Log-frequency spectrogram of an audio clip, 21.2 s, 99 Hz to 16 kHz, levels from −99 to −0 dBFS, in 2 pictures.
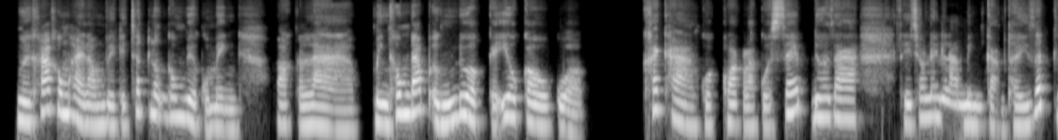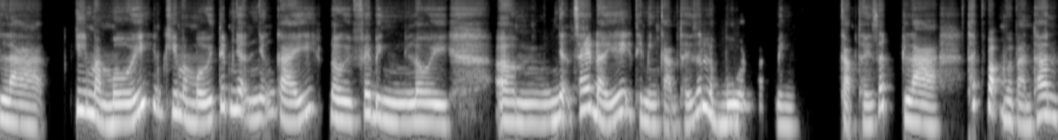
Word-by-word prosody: người 205 -3 +2
khác 290 +8 +3
không 275 -3 +4
hài 215 -7 +1
lòng 175 -1 0
về 180 -1 -1
cái 170 - -5
chất 285 +4 -4
lượng 240 -3 -1
công 235 -1 -1
việc 205 -5 +1
của 150 - -6
mình, 155 -1 -3 0.4
hoặc 180 -2 -5
là 165 -3 -1 0.2
mình 185 -2 +4
không 260 +7 +4
đáp 285 +2 +5
ứng 190 +2 +3
được 240 -5 +4
cái - - -3
yêu 235 -2 +2
cầu 185 -6 +1
của 145 -6 -2 0.6
khách 305 0 +1
hàng, 195 - -1
của 175 +1 -5
hoặc 185 -2 -1
là 165 0 -3
của 165 - -4
sếp 270 - +2
đưa 230 +1 0
ra. 220 -1 0 0.4
Thế 185 - -1
cho 225 +5 -2
nên 235 +1 -1
là 200 -4 0
mình 175 -1 +2
cảm 160 -3 -4
thấy 170 0 -2
rất 320 - 0
là 185 -6 +1 0.3
khi 300 -1 +4
mà 265 -5 +4
mới 190 - +4 0.2
khi 275 - 0
mà 245 - 0
mới 195 0 +3
tiếp 340 +8 -2
nhận 295 -9 +1
những 225 +5 -3
cái 215 +8 0
lời 215 -5 +3
phê 265 - +4
bình, 200 -5 +2
lời, 190 -2 +2 0.4
ờm, 200 -1 0 0.4
nhận 220 -2 -1
xét 305 +5 +3
đấy 200 -4 +3
ấy, 270 +2 -1
thì 225 -4 -6
mình 190 -2 0
cảm 160 - -6
thấy 180 -1 -4
rất 300 - +1
là 310 - +4
buồn 185 -2 +2
và 170 - -17
mình 170 -2 -7 0.4
cảm - - -1
thấy 180 -1 -4
rất 340 - -2
là 185 -5 +2 0.3
thất 375 +1 -5
vọng 310 - +5
về 210 - -1
bản 175 -3 -5
thân. 240 +2 0
200 Hz, 225 wpm, -21 LUFS, 180-245 Hz, 0.6 s, đáp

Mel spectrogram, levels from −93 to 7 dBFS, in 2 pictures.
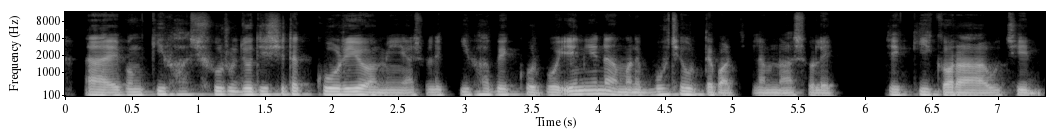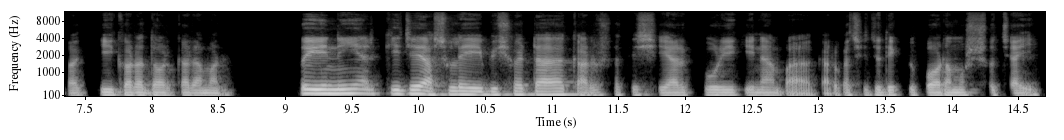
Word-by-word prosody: অ্যা 110 - 0
এবং 110 +1 -1
কি 130 - +1
ভা 125 - -3 0.2
শুরু 130 +1 0
যদি 125 0 +3
সেটা 130 0 0 0.2
করিও 125 -1 +5
আমি, 100 0 -2
আসলে 105 0 -5
কিভাবে 120 0 -1
করব? 105 -2 -3 0.2
এ - - +3
নিয়ে 150 +1 +2
না, - - +2
মানে 105 - 0
বুঝে 125 +2 0
উঠতে 120 -2 -1
পারছিলাম 95 +1 -5
না 95 - -3
আসলে 100 -1 -5 0.5
যে, 110 - -1
কি 120 - 0
করা 105 -1 +2 0.2
উচিত? 100 -1 -3
বা 95 - -4 0.2
কি 110 - +1
করা 105 0 +2
দরকার 100 0 -1
আমার? 95 -2 -1 0.6
তো - - -7
এ - - +9
নিয়ে 170 +1 +6
আরকি 155 0 -3
যে, 155 - +6
আসলে 135 +2 +2
এই 125 - +2
বিষয়টা 125 0 +1 0.2
কারো 100 -5 -2
সাথে 110 -1 -9
শেয়ার 100 -1 -1 0.2
করি 105 -1 +2
কিনা, 100 -1 -1
বা - - -4 0.2
কারো - - -6
কাছে 105 +1 -6
যদি 105 0 0
একটু 110 -1 -9
পরামর্শ 100 0 +1 0.2
চাই। 95 +1 -2
110 Hz, 205 wpm, -21 LUFS, 100-125 Hz, 0.6 s, এ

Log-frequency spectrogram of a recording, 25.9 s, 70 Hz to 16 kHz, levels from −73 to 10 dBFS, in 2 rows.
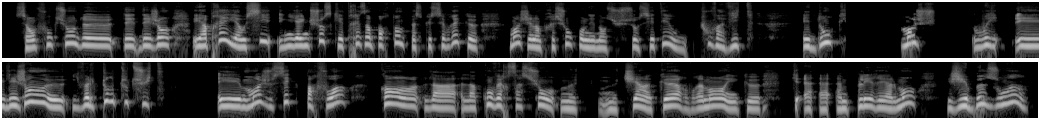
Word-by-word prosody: c'est 195 - -3
en 200 +2 +2
fonction 265 +7 -2
de 240 -3 +3
des 235 0 +2
des 240 +1 0
gens. 260 +2 +3 0.3
Et 235 - +3
après, 240 +12 +2
il 305 - +2
y - - +5
a 210 - +4
aussi 340 - +1
il 220 +3 -1
y 240 - +5
a - - +7
une 240 0 +1
chose 360 +8 -2
qui 240 - -8
est 225 -1 +1
très 280 +1 -5
importante, 265 +3 -1
parce 205 -2 -5
que 220 - -6
c'est 225 +2 -4
vrai 320 +9 -3
que 225 - 0 0.4
moi, 275 +5 +1
j'ai 230 -7 -1
l'impression 210 +6 -1
qu'on 230 -5 +1
est 200 -1 +1
dans 190 0 -2
ch 180 - -12
une 215 - 0
société 220 +7 -4
où 185 -9 -5
tout 280 - -9
va 235 -3 -2
vite, 225 +4 -6 0.6
et 225 0 +5
donc, 325 - 0 0.7
moi 270 +6 +4
je - - -8 0.5
oui, 225 +2 -1 0.2
et 230 +2 +4
les 245 +3 +3
gens, 335 +3 +4
heu, 205 -5 +5
ils 200 -1 -8
veulent 245 +1 +3
tout, 360 0 +1
tout 330 0 -7
de - - -13
suite! 275 -1 -5 0.7
Et 225 0 +6
moi, 225 +10 +1
je 260 -9 -6
sais 275 +12 -4
que 340 - -27
parfois, 255 +7 +1 0.4
quand 265 -6 +4
la 190 -1 +1
la 190 0 -2
conversation 230 -1 -1
me 180 -1 -2
t 170 - -29 0.2
me 150 +4 -6
tient 215 +7 +2
à 175 - 0
cœur, 225 +2 +3
vraiment, 210 +8 +2
et 170 -4 -1
que 175 0 -3 0.4
qu'elle 175 0 -3
elle 165 0 -4
elle 175 - -2
me - - -1
plaît 225 +7 +2
réellement, 200 - -1 0.4
j'ai 205 +6 +3
besoin 255 - 0
230 Hz, 190 wpm, -21 LUFS, 200-265 Hz, 0.7 s, a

